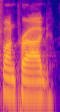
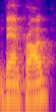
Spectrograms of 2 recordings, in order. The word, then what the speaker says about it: Van Praag: Is it von Praag, or is there like a better way to pronounce that last name? I think Van Praag. It's usually go for. There's no Von. It's Van. I think if you wanted to go full out, it's like Von Praag.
